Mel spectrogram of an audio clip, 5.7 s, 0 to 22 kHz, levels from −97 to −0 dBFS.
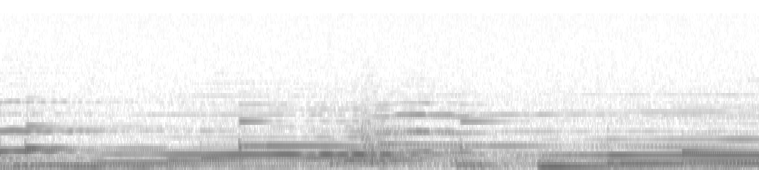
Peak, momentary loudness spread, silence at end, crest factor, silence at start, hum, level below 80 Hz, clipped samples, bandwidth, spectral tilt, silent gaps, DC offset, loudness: -38 dBFS; 7 LU; 0 s; 12 dB; 0 s; none; -76 dBFS; under 0.1%; 16 kHz; -8.5 dB/octave; none; under 0.1%; -52 LUFS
